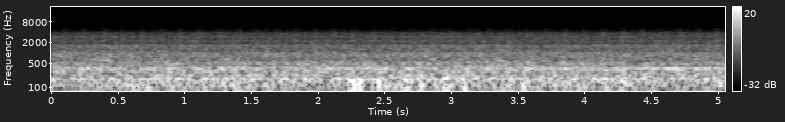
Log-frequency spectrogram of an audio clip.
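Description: Fishing boat's engine running steadily, a constant low hum, with one short knock about two seconds in.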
